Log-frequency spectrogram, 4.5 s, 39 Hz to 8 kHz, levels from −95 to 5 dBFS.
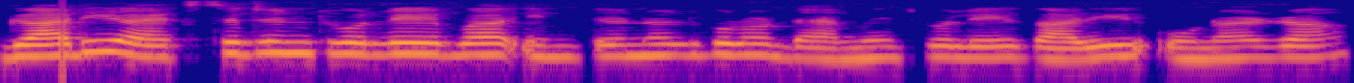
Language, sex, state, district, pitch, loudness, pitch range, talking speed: Bengali, female, West Bengal, Kolkata, 225 Hz, -26 LUFS, 205-245 Hz, 145 wpm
